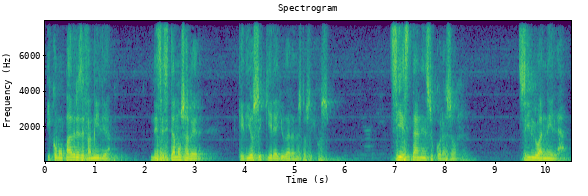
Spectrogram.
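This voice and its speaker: Preacher guy, warm mellow tone, earnest and pleading, keeps asking the church if they follow. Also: medium pitch, fairly even intonation, a little slow, long pauses, low-quality recording. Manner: earnest, pleading, rhetorical questions to the congregation. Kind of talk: sermon.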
